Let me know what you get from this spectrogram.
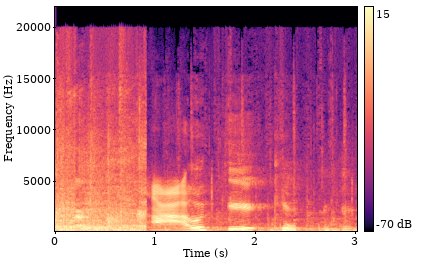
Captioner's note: crowd clapping; laughs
